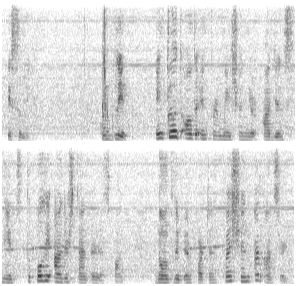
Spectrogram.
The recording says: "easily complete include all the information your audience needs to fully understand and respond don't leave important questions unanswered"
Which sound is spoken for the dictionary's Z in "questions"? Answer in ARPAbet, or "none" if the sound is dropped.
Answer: none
